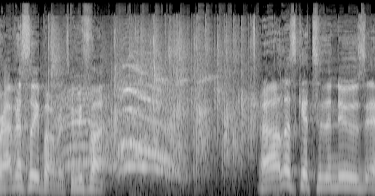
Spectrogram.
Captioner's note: cheers and applause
